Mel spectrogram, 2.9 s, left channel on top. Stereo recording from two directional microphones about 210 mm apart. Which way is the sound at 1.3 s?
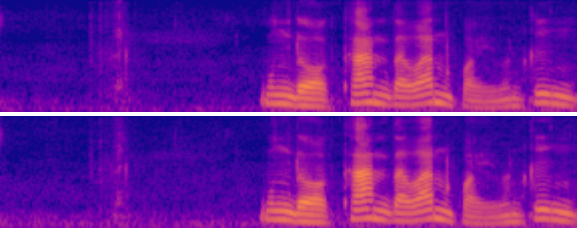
10° right (ahead or behind).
